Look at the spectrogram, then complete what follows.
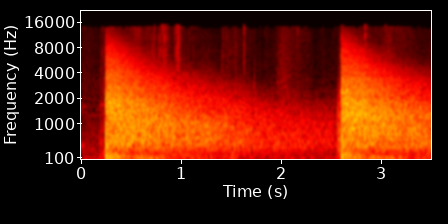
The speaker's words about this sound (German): Die Schüsse kommen vom Jagdfreund Jürgen.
